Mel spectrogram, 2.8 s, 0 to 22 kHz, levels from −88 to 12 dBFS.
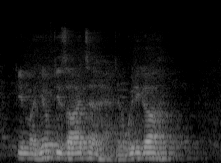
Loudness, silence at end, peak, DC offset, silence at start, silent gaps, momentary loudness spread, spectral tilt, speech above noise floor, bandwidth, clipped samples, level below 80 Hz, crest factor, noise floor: -36 LUFS; 0.4 s; -20 dBFS; under 0.1%; 0.15 s; none; 9 LU; -7.5 dB/octave; 27 dB; 11 kHz; under 0.1%; -76 dBFS; 16 dB; -61 dBFS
